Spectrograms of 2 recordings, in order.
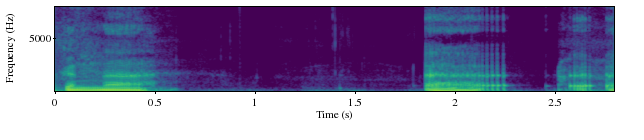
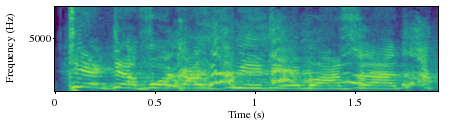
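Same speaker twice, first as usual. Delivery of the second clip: sudden higher, louder laughing yell; mock angry shout; 5 dB louder than usual. Mocking the boxer's sudden switch, mock angry shout. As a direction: snap from sweet to furious, hammed up. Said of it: "such a funny switch".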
